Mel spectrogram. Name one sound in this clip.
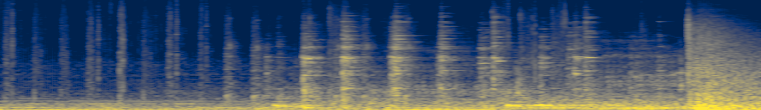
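Footsteps tap quickly on a hard stone floor.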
